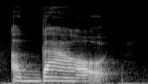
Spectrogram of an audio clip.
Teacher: Instead of that true T at the end, most Americans are going to hold that T, about. My tongue tip goes to the ridge behind my teeth and just stays there. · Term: held T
